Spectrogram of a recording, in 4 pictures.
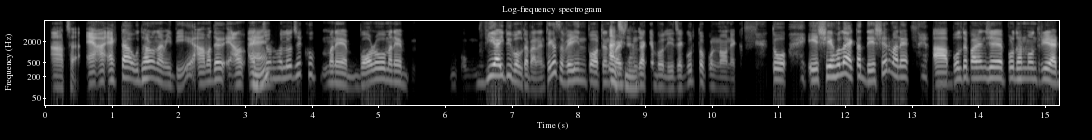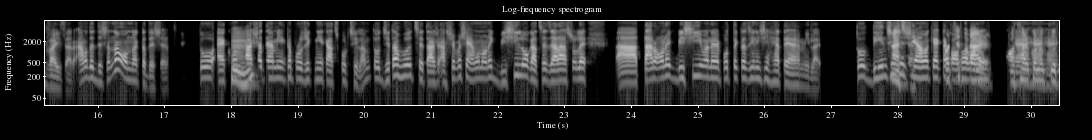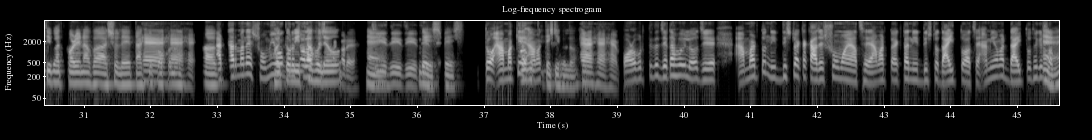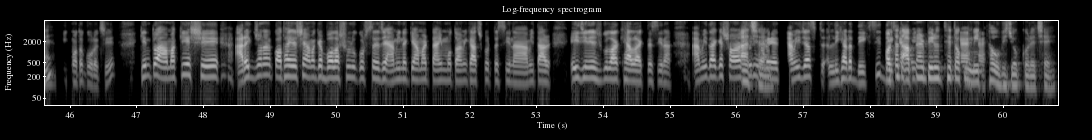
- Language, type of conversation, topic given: Bengali, podcast, তুমি কীভাবে নিজের স্বর খুঁজে পাও?
- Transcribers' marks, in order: in English: "Very inpoten person"; "important" said as "inpoten"; "গুরুত্বপূর্ণ" said as "গুরতপুন্ন্য"; "project" said as "projec"; "বেশি" said as "বিশি"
